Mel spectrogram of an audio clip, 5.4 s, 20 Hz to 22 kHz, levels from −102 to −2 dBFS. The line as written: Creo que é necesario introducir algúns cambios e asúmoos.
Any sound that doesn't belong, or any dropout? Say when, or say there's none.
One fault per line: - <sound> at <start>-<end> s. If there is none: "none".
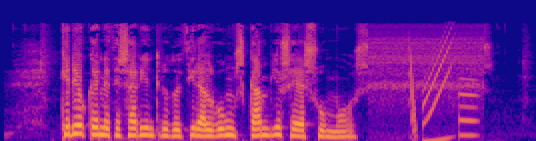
- chirp at 4.1-4.8 s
